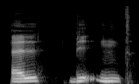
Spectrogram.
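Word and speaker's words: البنت: Là, le Ba, c'est une lettre lunaire. Donc on va dire El Bint.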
